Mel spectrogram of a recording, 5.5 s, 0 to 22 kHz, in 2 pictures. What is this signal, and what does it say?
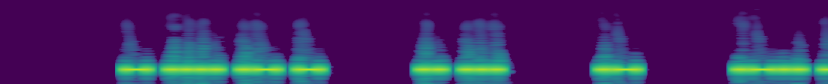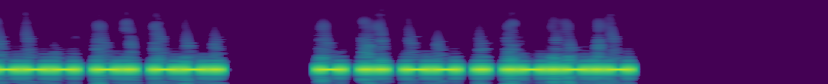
Morse code, heard as a keyed tone, about 50 wpm, 700 Hz. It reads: THAT IS A LONG TIME.
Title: 2x Word-Spacing - Sentences from Top 100 Words - 50wpm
